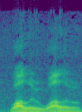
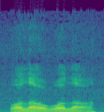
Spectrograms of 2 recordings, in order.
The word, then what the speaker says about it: Wolo: So I don't know why I said Walu, but it's Wolo.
